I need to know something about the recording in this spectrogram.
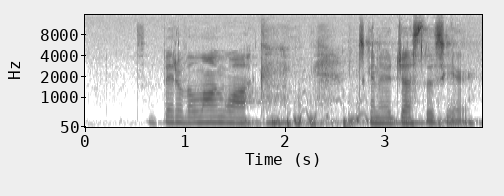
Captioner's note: laugh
